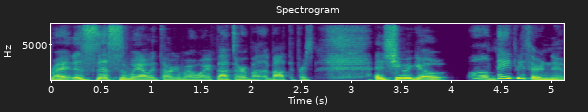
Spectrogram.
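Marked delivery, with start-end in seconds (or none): 4.2-5.1 acted earnest, sincere, slightly high voice. Speaker quoting his wife's answer about a teammate: imitating wife's sincere reply. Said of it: "And then and I get ticked off".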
